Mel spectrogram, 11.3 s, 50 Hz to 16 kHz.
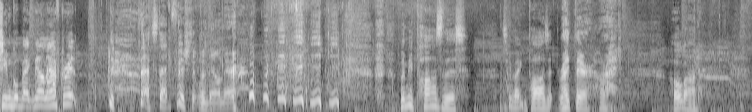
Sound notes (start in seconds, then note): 3.9 cackling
